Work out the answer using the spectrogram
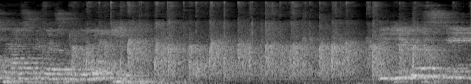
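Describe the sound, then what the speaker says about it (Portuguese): A church congregation gives a round of applause to the Lord, with clapping rising under singing and musical tones, steady and fairly loud throughout. "Dê uma salva de palmas para o Senhor essa noite."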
